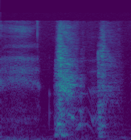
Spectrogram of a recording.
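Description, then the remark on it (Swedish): A fairly loud sneeze: a sharp breathy burst followed by a shorter second one, with a faint hiss before it and no talking. “Prosit.”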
